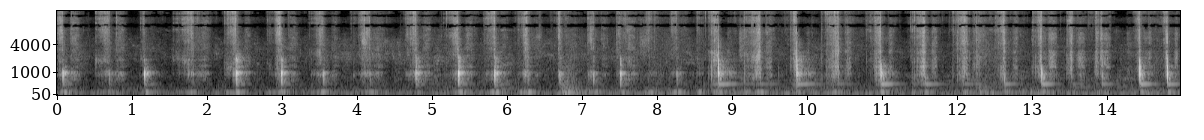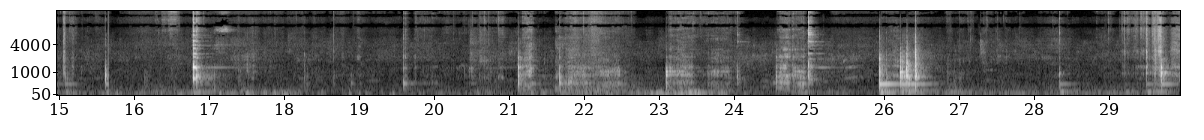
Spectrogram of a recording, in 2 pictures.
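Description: Kitchen knife chopping an onion on a wooden cutting board, with sharp knocks about two a second. After about sixteen seconds the knocks become sparse and uneven, mixed with longer scrapes of the blade across the board as the chopped onion is gathered.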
